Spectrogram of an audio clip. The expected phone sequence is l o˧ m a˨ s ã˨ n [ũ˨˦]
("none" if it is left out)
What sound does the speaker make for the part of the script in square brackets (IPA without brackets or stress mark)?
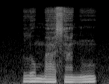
ũ˨˦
